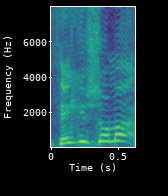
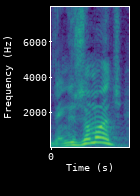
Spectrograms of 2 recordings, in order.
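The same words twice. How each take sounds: First: Higher-pitched retold thanks; imitating gas-station helper. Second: Said in the usual way. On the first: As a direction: quote his thanks in a raised pitch. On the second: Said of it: "I was like".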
